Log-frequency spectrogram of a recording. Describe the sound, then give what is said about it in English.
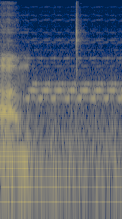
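A phone rings with a steady high electronic tone, briefly overlapping a voice at the start, then continuing alone at a moderate level with a short higher chirp partway through. “and my phone is ringing, and it's going to continue to ring.”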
